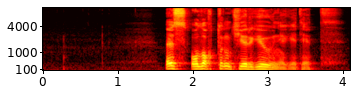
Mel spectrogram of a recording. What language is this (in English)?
Kazakh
